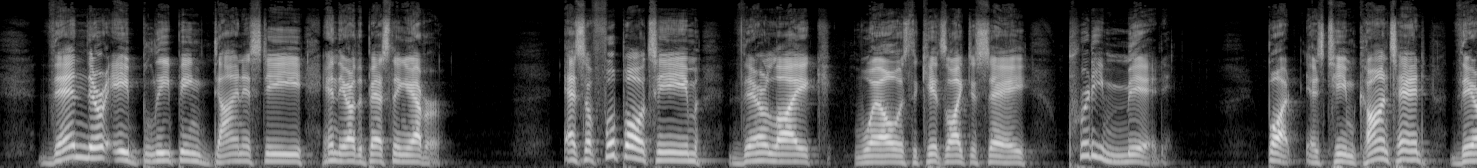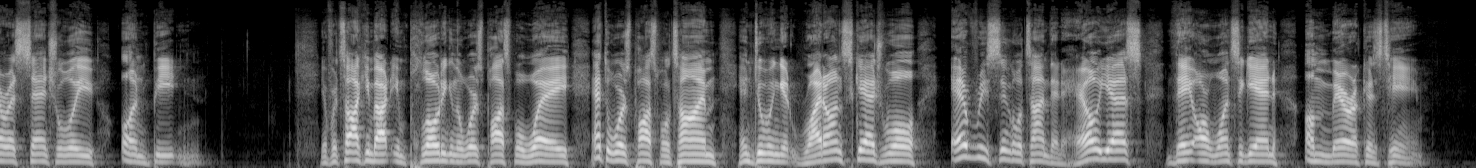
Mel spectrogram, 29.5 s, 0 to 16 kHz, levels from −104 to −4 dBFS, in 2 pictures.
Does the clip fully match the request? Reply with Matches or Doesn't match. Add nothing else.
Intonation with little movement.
Doesn't match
